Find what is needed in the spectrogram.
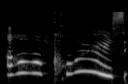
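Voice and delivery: very high, drawn-out, hammed-up agreement; gushing agreement. Charmed staff answering the British boss, mock gushing. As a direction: gush it loud and high, stretching the words.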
